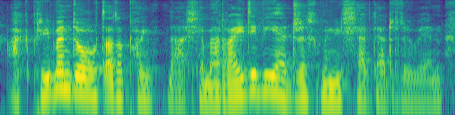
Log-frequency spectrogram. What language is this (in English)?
Welsh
